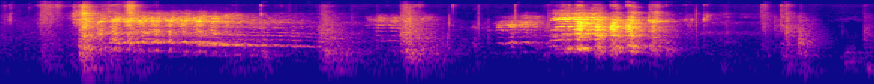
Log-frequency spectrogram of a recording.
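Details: Goat on a farm giving a long, wavering, harmonic bleat lasting about a second and a half, then a short pause and a brighter, shorter second bleat, with faint farmyard background noise.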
